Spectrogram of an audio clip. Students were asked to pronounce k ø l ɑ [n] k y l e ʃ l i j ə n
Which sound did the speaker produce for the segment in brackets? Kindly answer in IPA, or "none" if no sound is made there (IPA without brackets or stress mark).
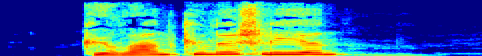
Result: n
